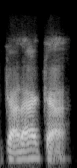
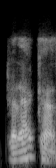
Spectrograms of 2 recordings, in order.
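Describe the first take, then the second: First: The final s is aspirated like an h. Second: The final s is fully pronounced. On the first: The speaker calls it wrong. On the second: The speaker calls it right.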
